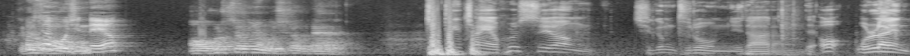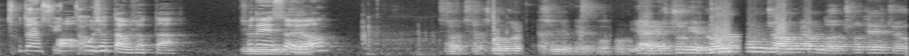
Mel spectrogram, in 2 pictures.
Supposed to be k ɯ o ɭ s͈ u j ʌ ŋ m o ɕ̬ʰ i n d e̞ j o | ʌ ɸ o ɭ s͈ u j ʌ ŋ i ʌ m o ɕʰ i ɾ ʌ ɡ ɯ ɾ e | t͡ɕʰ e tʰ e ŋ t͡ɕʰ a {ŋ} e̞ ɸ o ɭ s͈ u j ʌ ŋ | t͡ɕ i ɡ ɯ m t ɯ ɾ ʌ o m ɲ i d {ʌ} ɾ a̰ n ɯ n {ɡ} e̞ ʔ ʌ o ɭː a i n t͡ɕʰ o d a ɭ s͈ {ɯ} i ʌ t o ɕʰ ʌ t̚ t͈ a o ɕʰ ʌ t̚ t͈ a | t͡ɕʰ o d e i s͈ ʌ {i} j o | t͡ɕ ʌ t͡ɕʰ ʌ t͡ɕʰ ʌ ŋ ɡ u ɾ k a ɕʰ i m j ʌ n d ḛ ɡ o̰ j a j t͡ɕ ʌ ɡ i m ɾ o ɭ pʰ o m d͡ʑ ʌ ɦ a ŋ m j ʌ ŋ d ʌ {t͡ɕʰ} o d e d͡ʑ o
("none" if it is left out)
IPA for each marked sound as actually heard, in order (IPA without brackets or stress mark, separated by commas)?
ŋ, a, d, u, j, t͡ɕʰ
